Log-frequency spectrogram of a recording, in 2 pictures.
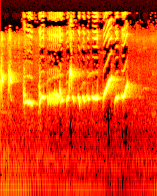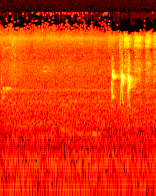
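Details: White-rumped shama song used as a lure for captive birds: a rich run of fluting, wavering whistles with a buzzy overlay for about two and a half seconds, then silence and two short high notes.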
